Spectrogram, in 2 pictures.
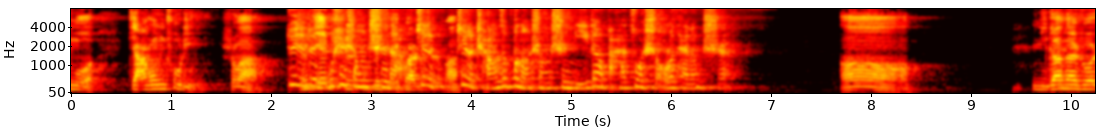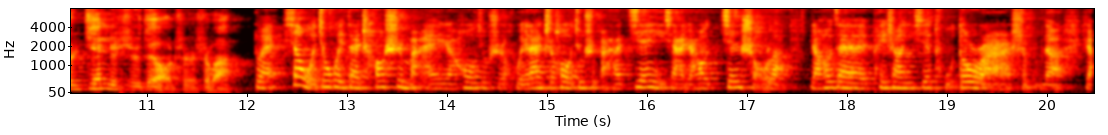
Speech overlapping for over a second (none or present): present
